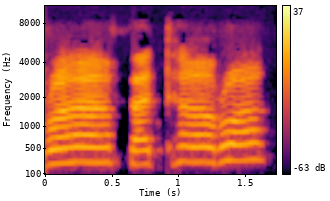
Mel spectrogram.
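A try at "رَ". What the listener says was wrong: अच्छा, रॉ जब आप बोल रहे हैं ना तो आपने रा नहीं कहना, उसको रॉ ही कहना है।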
